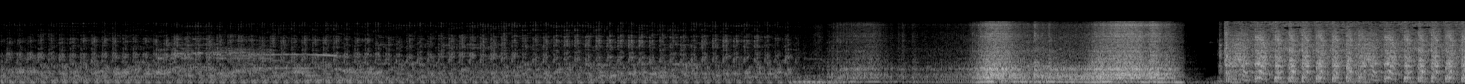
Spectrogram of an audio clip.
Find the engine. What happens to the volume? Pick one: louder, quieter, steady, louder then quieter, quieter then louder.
louder.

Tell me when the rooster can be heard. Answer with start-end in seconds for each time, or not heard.
1.6-3.5.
